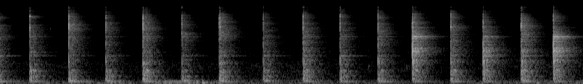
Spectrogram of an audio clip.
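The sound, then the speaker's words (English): Hammer blows ring out on a copper vessel being shaped by working around its outside, in a steady, even rhythm of many sharp metallic strikes, each followed by a short ringing decay, with no talking. “So when you're hitting it, you're hitting it to move the shape so it sounds.”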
